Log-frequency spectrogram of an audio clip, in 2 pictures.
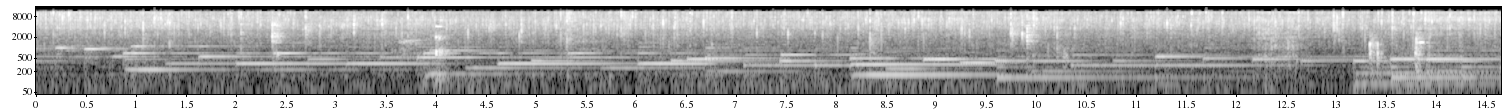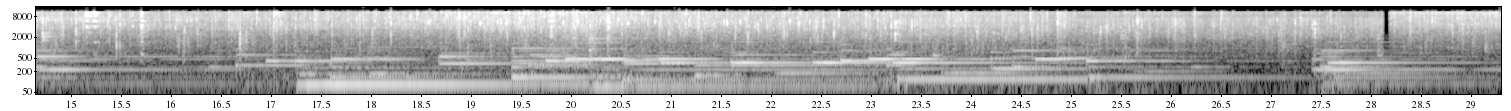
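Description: Duck and kimchi sizzling on a cast iron grill plate: a steady dense crackle of many small pops. Slow background music with held notes plays over it, and both break off for a moment near the end.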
